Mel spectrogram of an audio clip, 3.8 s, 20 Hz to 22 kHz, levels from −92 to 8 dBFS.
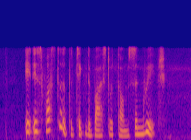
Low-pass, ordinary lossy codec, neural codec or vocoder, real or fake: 5.4 kHz; none; codec, 16 kHz, 0.8 kbps, ZipCodec; fake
